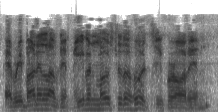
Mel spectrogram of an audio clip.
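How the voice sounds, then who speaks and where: An actor playing a skeptical police captain in a 1970s radio drama, talking with dry banter. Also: male voice, medium pitch, expressive, fast, a little hiss or hum, close to an everyday voice. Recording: dull lo-fi 1970s radio recording.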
